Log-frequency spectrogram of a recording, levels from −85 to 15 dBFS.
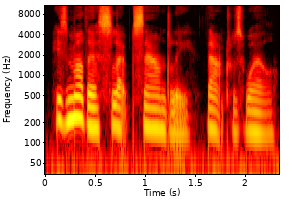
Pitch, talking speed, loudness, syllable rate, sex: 165 Hz, 180 wpm, -20 LUFS, 4.3 syllables/s, female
